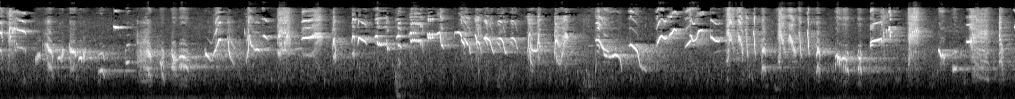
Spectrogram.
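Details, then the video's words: Oriental magpie-robin (kacer) in a cage-bird training recording, singing fast, rhythmic strings of upswept and downswept whistles, repeated almost without pause for ten seconds. "masteran burung kacer"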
